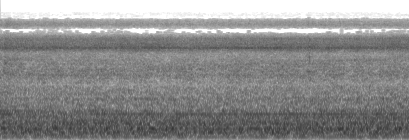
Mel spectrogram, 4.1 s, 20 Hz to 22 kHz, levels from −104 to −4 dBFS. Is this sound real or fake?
real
